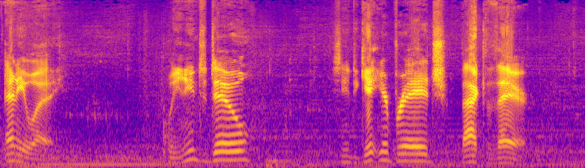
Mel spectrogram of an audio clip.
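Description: A low electric hum drones steadily.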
